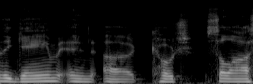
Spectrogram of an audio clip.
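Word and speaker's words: Saleh: the end of the game and uh coach salah said that he was just sort of trying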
